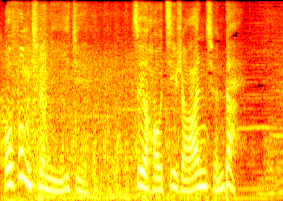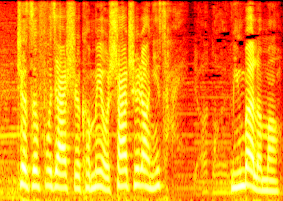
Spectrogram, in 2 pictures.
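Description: A man voicing a cold, menacing male driver who sneers slowly at his victim in a comic audio sketch, with faint music behind. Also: sits high. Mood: cold sneering. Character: cold, menacing male chauffeur seeking revenge.

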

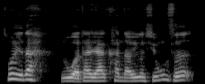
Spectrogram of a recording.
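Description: A man teaching English grammar in Chinese, explaining step by step with many drawn-out fillers and repeated points. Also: on the high side.

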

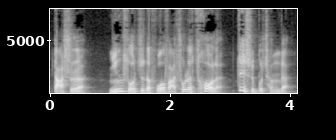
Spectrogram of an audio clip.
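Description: A reader voicing a gentle, composed young sorceress who admonishes calmly and patiently. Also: medium pitch, normal speed, husky.

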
